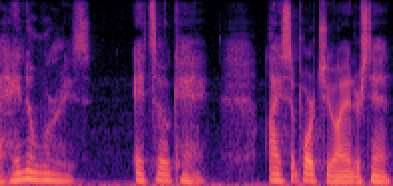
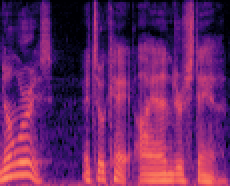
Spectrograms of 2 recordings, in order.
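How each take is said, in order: First: Softer, gentle "no worries"; calm her down softly; soothing. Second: Said in the usual way. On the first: Retold or imitated. Comforting the crying tenant, softly. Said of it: "we're doing this surrender and comply". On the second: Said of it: "surrender and comply".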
